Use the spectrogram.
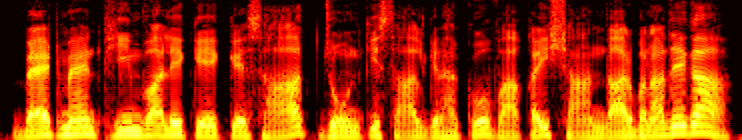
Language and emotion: Urdu, surprised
